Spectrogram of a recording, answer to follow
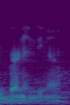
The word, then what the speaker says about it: Bernardino: Because a lot of people think it's Bernard because of how it's spelled. It's like you're not supposed to say Bernard. It's actually Bernardino. Or Bernardino. Usually Bernardino or Bernardino, even though there's no N there.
